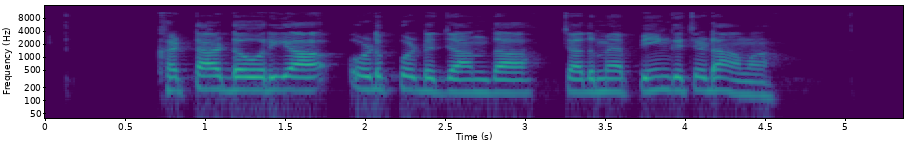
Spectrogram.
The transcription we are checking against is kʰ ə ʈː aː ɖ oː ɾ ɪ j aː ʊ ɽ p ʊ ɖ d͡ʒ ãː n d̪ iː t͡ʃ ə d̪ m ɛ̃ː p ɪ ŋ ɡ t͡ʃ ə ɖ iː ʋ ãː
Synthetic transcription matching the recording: kʰ ə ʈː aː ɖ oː ɾ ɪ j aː ʊ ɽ p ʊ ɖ d͡ʒ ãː n d̪ aː t͡ʃ ə d̪ m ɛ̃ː p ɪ ŋ ɡ t͡ʃ ə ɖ aː ʋ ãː

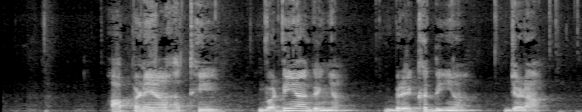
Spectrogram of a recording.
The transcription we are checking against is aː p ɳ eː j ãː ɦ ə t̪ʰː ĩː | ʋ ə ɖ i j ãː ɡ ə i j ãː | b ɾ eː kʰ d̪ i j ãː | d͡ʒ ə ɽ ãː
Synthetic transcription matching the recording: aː p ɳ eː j ãː ɦ ə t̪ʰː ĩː | ʋ ə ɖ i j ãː ɡ ə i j ãː | b ɾ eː kʰ d̪ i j ãː | d͡ʒ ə ɽ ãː

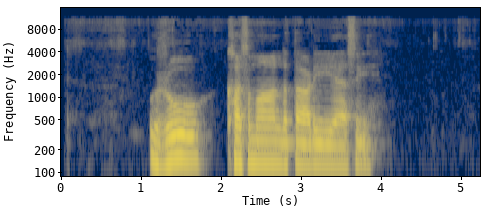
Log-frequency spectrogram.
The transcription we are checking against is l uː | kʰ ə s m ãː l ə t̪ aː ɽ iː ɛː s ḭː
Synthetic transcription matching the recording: ɾ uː | kʰ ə s m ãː l ə t̪ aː ɽ iː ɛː s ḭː

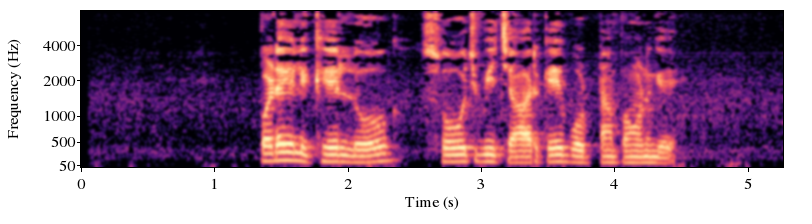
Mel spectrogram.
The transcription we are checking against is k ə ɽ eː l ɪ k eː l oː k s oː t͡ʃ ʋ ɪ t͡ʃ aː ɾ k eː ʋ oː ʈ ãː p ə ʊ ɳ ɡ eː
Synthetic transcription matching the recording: p ə ɽ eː l ɪ kʰ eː l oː k s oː t͡ʃ ʋ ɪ t͡ʃ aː ɾ k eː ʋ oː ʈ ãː p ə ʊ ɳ ɡ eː

